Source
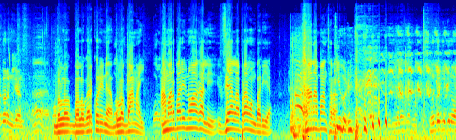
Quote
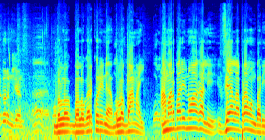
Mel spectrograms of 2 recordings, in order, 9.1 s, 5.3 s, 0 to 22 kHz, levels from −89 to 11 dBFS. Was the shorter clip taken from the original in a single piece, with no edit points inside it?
yes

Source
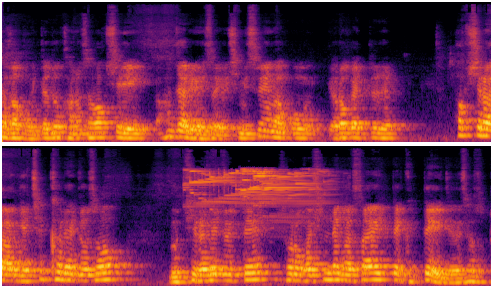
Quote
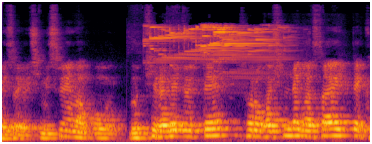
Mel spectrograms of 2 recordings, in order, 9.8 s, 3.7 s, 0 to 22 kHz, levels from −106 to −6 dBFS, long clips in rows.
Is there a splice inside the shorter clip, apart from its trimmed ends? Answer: yes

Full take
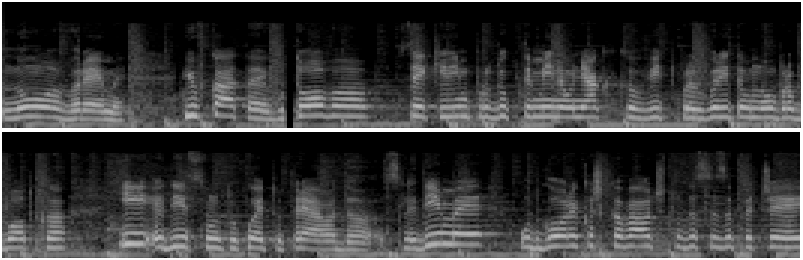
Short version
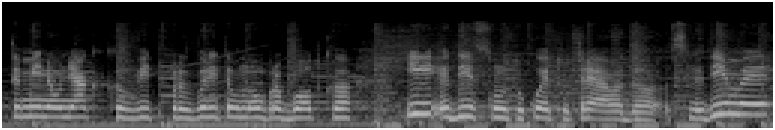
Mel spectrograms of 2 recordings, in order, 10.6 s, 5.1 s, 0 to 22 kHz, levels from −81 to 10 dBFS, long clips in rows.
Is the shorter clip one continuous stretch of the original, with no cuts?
yes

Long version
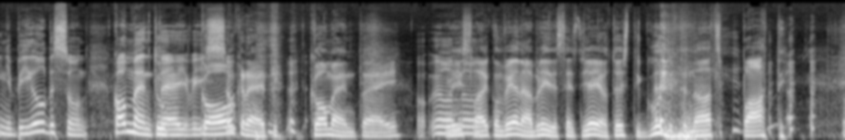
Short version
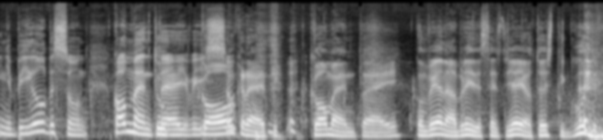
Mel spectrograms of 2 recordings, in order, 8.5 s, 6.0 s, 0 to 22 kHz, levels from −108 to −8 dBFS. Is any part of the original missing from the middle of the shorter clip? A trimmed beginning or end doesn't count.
yes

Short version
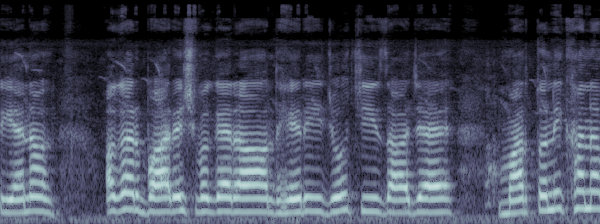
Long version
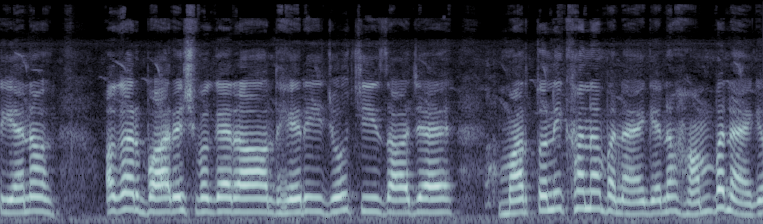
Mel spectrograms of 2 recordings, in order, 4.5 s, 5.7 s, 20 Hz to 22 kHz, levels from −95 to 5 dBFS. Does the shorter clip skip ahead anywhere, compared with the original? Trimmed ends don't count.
no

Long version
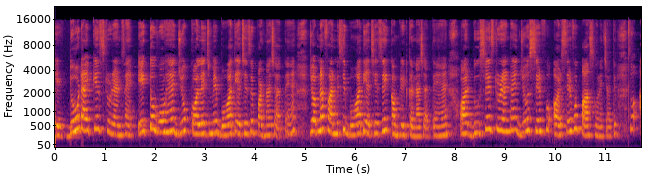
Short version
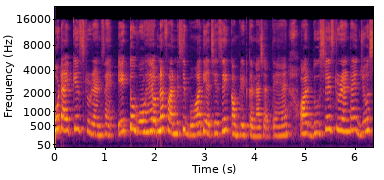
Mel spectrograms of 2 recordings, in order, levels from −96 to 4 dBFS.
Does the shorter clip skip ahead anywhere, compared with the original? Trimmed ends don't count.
yes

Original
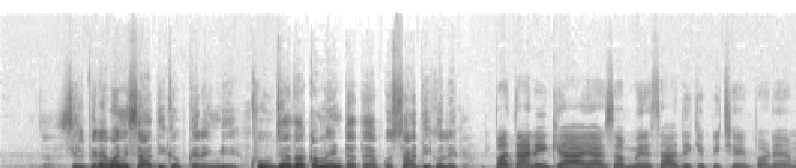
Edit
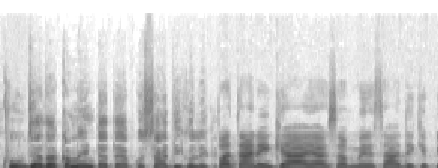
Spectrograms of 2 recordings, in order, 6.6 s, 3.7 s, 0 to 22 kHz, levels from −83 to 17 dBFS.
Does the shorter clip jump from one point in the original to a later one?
yes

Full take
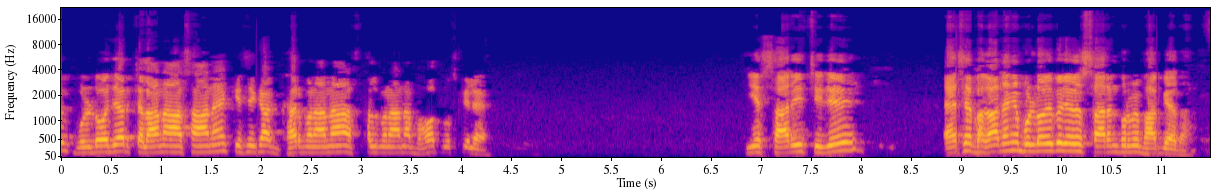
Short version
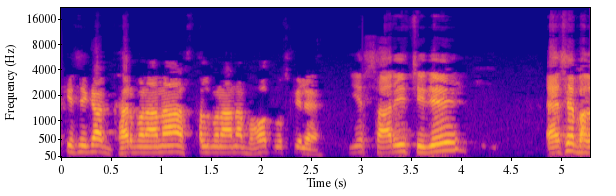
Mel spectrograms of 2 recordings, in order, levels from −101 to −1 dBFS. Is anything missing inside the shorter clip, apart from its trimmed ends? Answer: yes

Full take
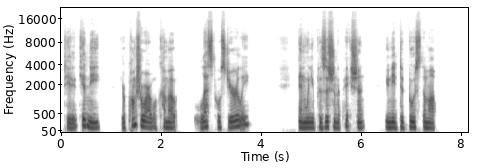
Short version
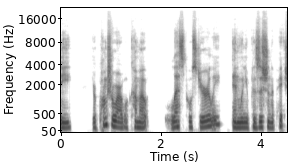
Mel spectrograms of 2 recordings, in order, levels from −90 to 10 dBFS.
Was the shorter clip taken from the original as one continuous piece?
no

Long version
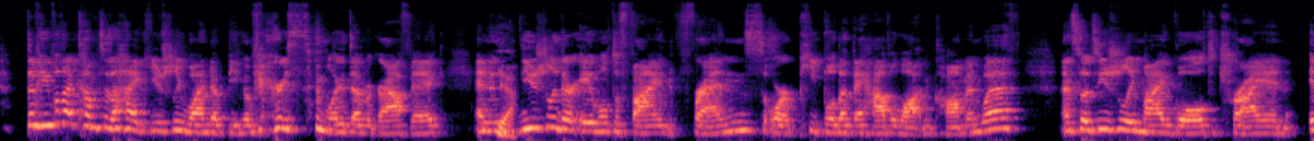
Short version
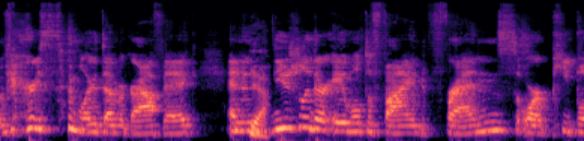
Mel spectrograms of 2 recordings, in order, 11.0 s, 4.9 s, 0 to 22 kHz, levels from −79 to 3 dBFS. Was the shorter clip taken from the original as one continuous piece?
yes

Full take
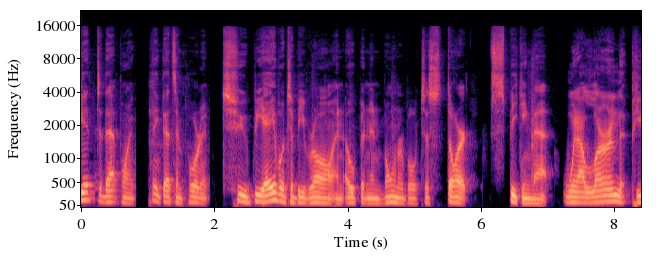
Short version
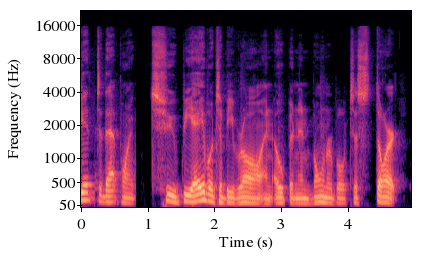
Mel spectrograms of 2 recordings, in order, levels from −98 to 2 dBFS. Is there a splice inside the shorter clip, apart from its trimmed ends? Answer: yes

